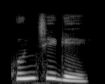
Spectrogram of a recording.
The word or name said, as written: ಕುಂಚಿಗೆ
